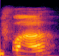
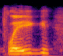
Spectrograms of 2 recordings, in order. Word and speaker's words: plug: play You intro can plug can plug instead of plague can plug okay can plug you into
